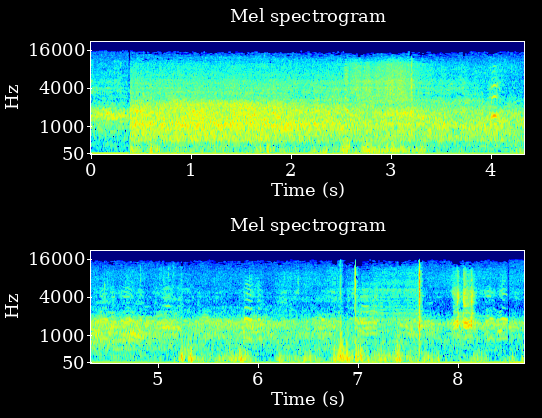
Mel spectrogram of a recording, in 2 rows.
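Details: A huge spring-migrating flock of Taiga Bean Geese mixed with some White-fronted Geese at Lubiń near Trzemeszno, Poland, on 3–4 March 2018 gives a dense, continuous chorus of overlapping nasal honking, with a few louder calls standing out.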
